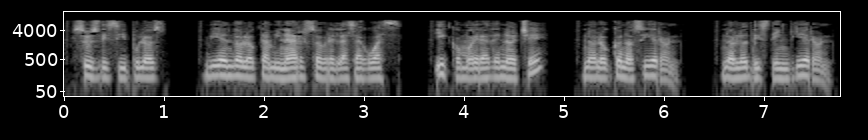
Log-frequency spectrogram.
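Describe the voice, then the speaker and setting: A man reading religious commentary and scripture passages aloud at a measured, even cadence. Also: mid-range voice, no room sound. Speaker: reader of a religious text.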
